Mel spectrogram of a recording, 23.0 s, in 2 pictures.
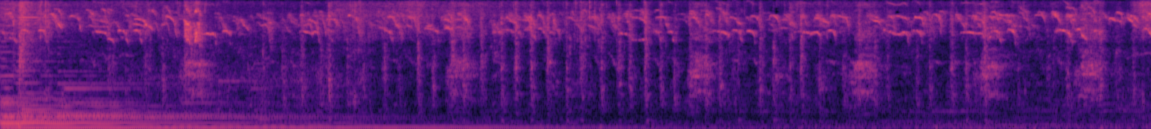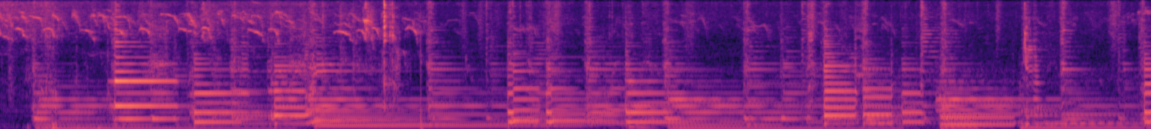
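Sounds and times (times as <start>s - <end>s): low droning music tone: 0.0s - 6.6s, 11.8s - 23.0s
birds chirping: 0.0s - 23.0s.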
